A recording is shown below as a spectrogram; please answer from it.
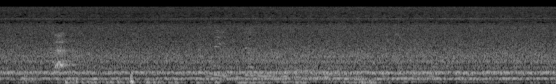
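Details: Honey bees swarming from hive to tree, a thick unbroken buzzing drone with a steady low hum and a higher ringing band, plus one or two short louder buzzes as bees pass close.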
